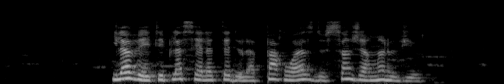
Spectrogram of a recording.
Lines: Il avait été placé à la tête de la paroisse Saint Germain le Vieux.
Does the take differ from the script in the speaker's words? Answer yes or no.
yes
